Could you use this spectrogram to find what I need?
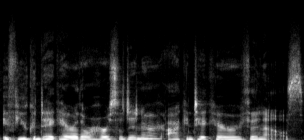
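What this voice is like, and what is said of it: Put-on Southern American accent. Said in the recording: “I gave him a Southern accent.”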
